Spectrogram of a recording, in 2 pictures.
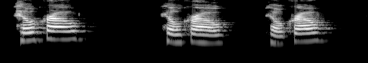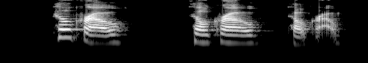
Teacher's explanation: for pillcrow, we are going to stress syllable number one, pill, and then end with crow.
